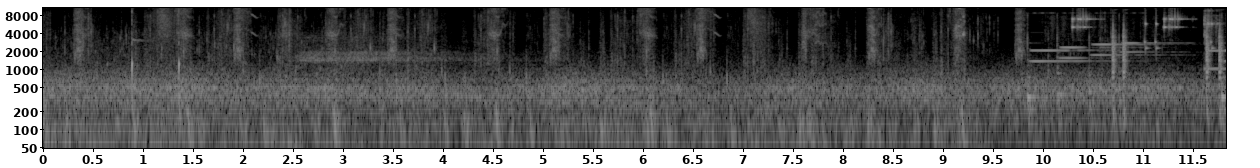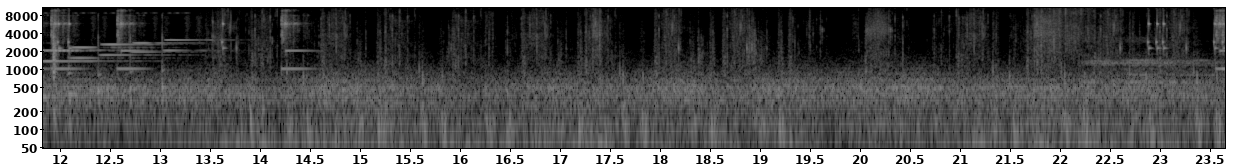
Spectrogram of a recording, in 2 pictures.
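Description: Hooves clop steadily as a horse trots along.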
